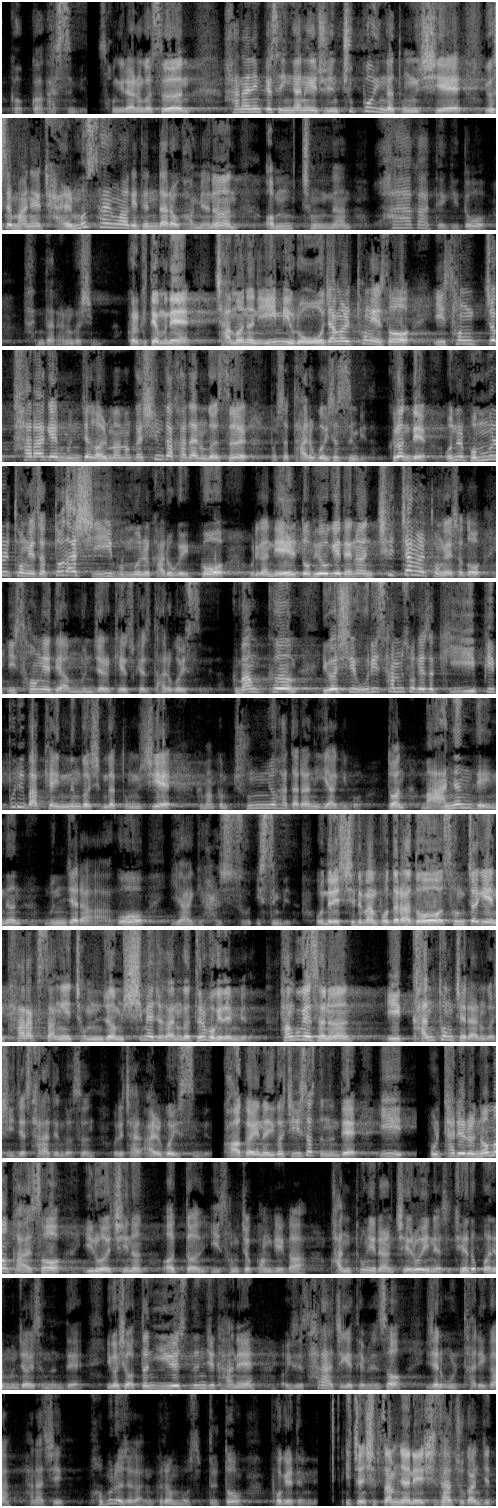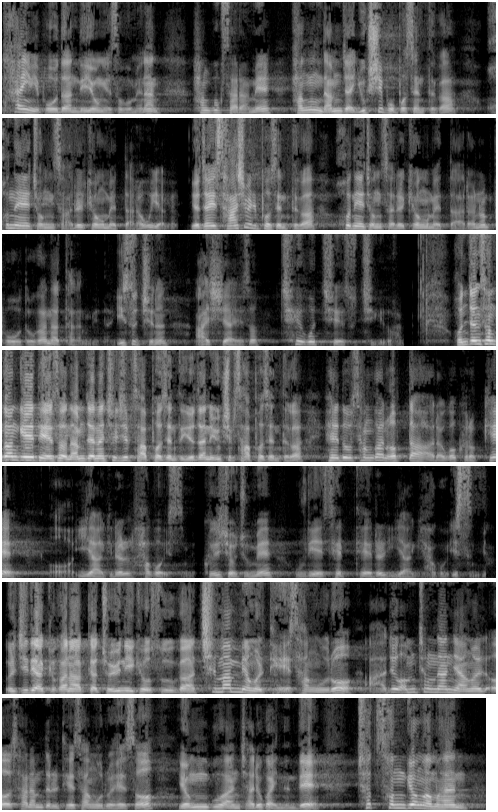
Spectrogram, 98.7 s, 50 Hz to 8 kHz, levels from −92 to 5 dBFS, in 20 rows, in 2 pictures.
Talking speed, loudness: 360 characters per minute, -21 LUFS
